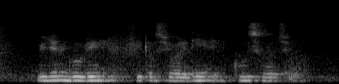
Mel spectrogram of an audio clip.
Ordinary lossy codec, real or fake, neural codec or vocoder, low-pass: none; fake; codec, 24 kHz, 0.9 kbps, WavTokenizer, medium speech release version 2; 7.2 kHz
